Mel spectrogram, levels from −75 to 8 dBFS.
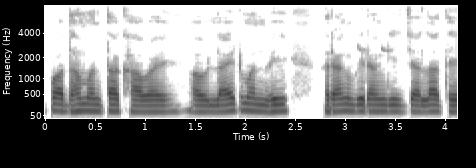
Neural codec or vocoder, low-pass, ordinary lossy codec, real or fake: none; none; none; real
